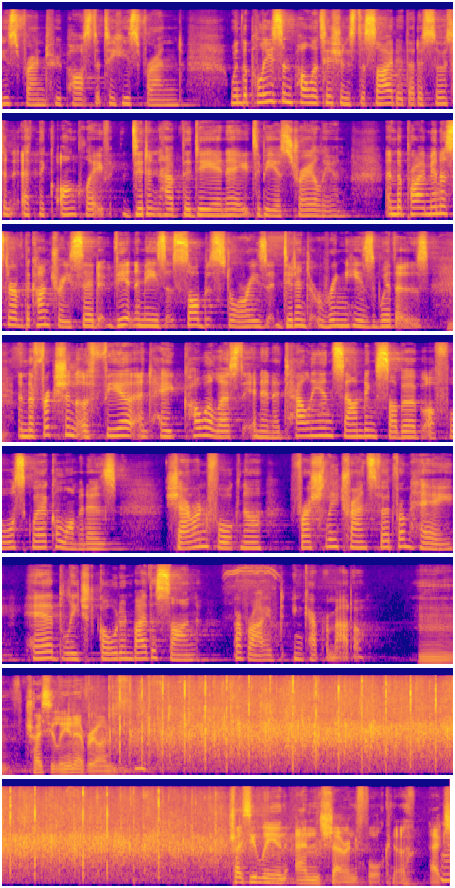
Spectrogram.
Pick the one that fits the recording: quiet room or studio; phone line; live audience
live audience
